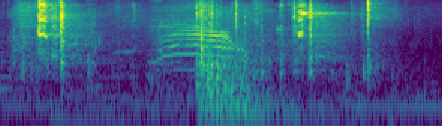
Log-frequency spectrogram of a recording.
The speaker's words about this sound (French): Ah, le chat veut rentrer. Espérons qu'il fasse pas trop de bruit.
